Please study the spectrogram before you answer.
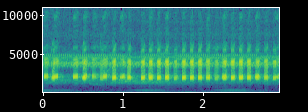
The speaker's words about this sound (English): Noisy frogs and toads sound off from swampy areas.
